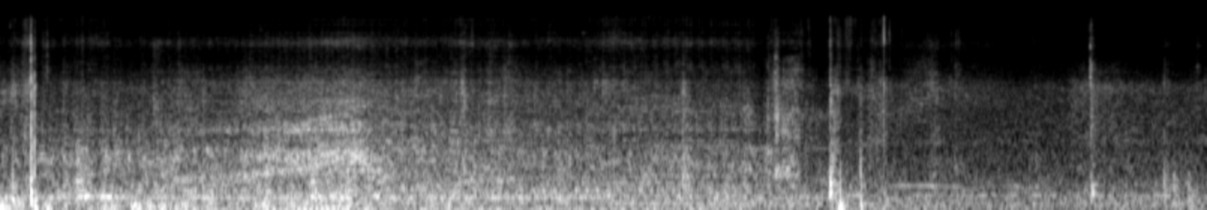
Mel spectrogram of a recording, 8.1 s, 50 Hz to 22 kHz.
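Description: Hero Glamour Xtec's 125 cc single-cylinder motorcycle engine running at low idle with a steady hum, easing after about five seconds. A few sharp knocks of the phone being handled come around the fifth to sixth second.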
